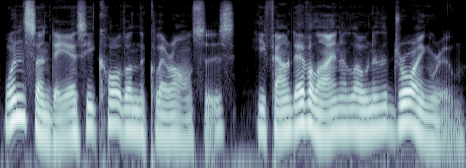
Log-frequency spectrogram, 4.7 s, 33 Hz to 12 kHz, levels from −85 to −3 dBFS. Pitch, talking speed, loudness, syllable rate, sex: 125 Hz, 205 wpm, -17 LUFS, 6.0 syllables/s, male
